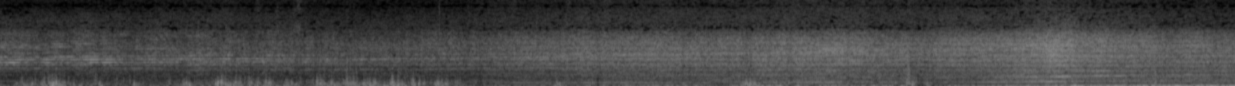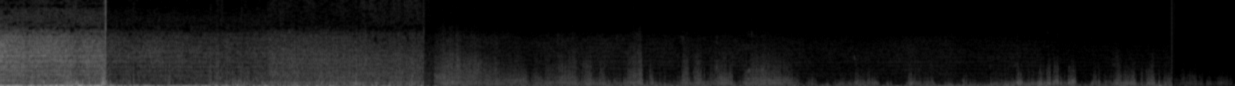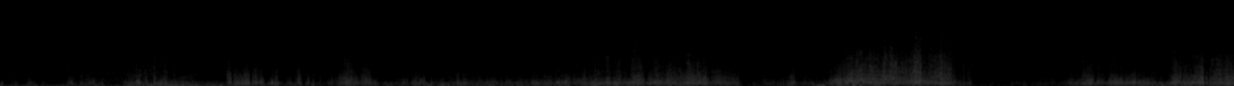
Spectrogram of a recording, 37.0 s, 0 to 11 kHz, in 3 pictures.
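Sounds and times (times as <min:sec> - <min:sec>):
jet engines whining: 0:00.0 - 0:18.6
wind buffeting microphone: 0:00.0 - 0:24.7.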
